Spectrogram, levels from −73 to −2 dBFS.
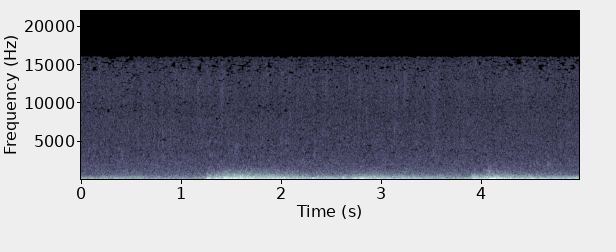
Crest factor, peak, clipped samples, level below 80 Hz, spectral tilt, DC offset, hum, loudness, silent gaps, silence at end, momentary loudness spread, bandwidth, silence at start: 16 dB; 0 dBFS; under 0.1%; -22 dBFS; -7 dB/octave; under 0.1%; none; -18 LUFS; none; 0 s; 15 LU; 16.5 kHz; 0 s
